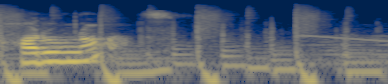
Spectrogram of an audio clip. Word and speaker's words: HODLNOTS: So with me today, I have John and Vicki from do you pronounce it huddle knots?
